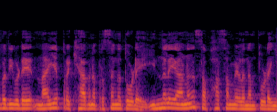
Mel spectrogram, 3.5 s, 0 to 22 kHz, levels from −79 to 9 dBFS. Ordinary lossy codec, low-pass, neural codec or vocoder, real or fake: none; 7.2 kHz; none; real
